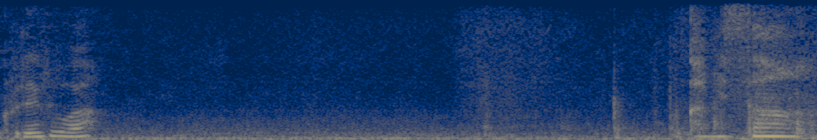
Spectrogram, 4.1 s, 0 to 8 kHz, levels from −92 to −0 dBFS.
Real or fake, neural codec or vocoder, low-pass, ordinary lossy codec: fake; codec, 16 kHz, 2 kbps, FunCodec, trained on Chinese and English, 25 frames a second; none; none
